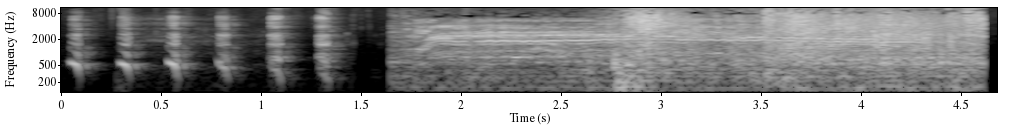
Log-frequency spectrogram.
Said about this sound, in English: So now the blob gets another POV shot, and it's also at this point making pig noises. as it's chasing them.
